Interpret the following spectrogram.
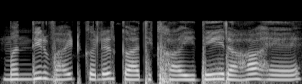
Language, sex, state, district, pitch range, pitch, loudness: Hindi, female, Himachal Pradesh, Shimla, 220-245 Hz, 230 Hz, -13 LUFS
